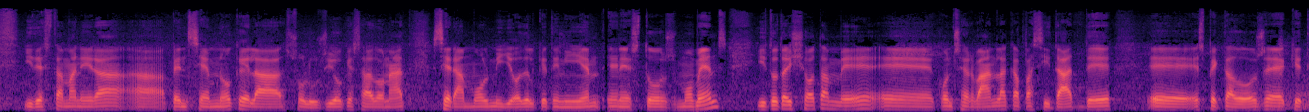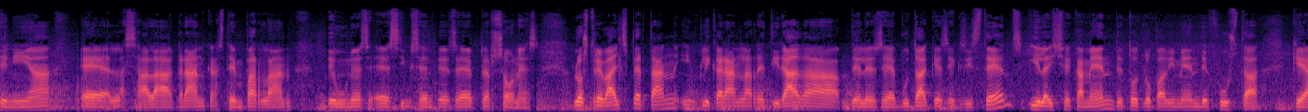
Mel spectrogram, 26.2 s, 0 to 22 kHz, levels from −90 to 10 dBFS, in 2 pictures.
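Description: From 5.69 to 6.98 s, then 13.88 to 15.31 s and 15.93 to 18.47 s, the audio turns choppy: repeated packet loss (robotic sound). Data arrives late or not at all, again and again, and each short hole (the longest about 45 ms, the longest in the later stretches nearer 25 ms) is patched by extending the preceding sound before the next gap arrives. Unlike a single dropout or a steady codec buzz, this comes as clustered stutters with fragments missing.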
